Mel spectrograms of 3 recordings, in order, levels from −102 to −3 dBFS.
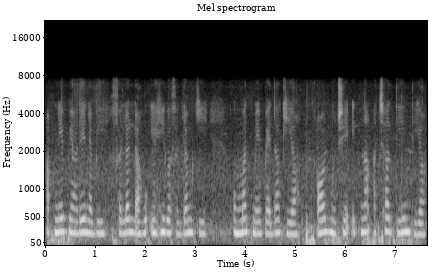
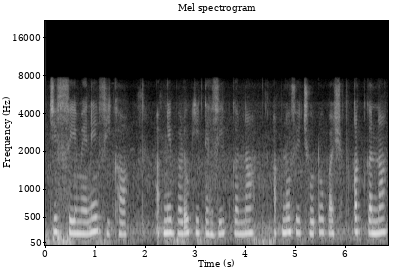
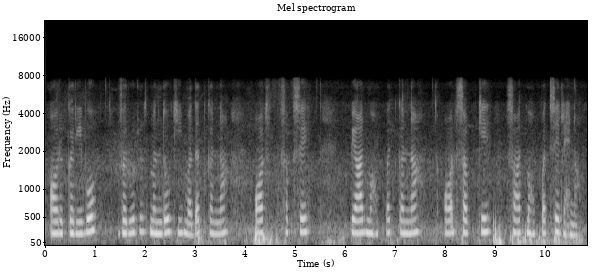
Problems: background sounds at intervals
